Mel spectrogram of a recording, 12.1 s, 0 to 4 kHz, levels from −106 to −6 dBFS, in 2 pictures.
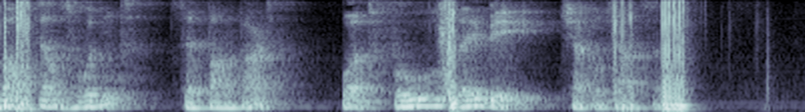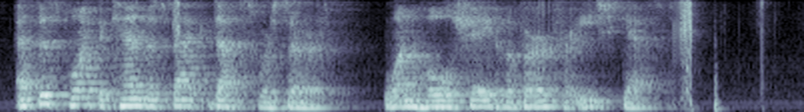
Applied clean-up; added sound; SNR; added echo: none; Packing tape, duct tape / Tearing; 6 dB; reverberation time 0.5 s.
